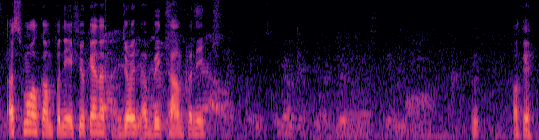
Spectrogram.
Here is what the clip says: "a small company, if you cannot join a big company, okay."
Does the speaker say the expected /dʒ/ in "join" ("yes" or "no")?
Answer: yes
